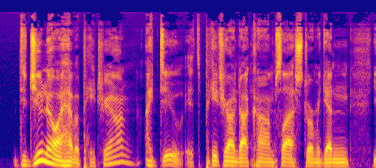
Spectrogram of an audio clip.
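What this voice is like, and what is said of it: Congested voice from a cold. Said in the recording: “my voice is crap. I'm getting over a cold, and I'm all congested”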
